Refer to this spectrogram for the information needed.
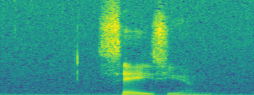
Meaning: caesium, cesium
- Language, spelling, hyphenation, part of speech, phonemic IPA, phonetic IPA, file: Dutch, cesium, ce‧si‧um, noun, /ˈseː.zi.ʏm/, [ˈseː.zi.ʏm], Nl-cesium.ogg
